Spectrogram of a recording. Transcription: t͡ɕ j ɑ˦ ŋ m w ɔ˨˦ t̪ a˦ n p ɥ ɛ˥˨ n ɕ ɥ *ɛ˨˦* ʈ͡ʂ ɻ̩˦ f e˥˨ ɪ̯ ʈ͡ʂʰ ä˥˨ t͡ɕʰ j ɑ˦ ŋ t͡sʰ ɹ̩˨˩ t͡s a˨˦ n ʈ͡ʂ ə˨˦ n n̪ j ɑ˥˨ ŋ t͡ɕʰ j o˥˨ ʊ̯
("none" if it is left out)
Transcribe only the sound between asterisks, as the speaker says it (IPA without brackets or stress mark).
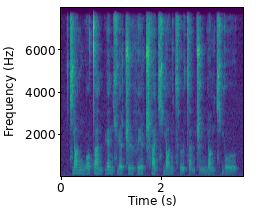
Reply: ɛ˨˦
